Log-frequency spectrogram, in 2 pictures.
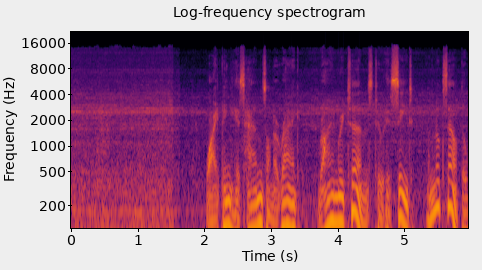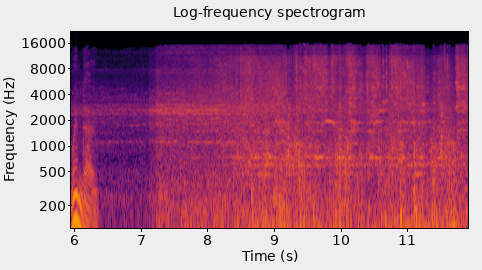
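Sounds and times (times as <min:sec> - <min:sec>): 
speech: 0:02.0 - 0:06.5
steam locomotive wheels and connecting rods turning: 0:07.4 - 0:11.9.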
